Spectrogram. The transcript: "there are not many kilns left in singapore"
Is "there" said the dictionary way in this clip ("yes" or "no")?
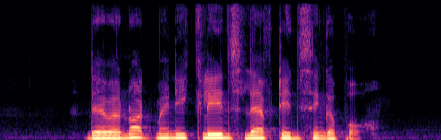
no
